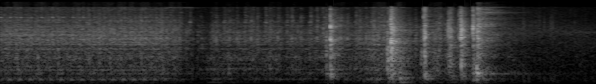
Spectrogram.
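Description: A sewing machine topstitches pressed seam allowances on a pair of Zen Pants, first running in a steady hum, then stopping and starting in several short, sharp bursts close by.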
